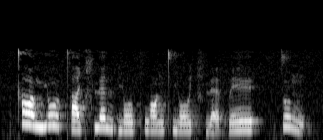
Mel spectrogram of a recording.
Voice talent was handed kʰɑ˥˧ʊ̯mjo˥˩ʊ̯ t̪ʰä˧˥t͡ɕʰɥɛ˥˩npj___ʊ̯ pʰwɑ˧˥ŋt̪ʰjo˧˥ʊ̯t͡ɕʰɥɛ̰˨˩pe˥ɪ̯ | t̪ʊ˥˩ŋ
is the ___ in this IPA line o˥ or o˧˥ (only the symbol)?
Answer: o˧˥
